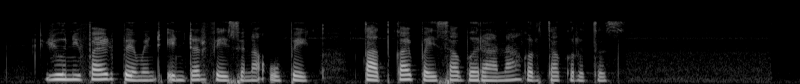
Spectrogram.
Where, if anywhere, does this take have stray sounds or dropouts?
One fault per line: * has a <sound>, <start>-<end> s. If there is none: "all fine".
all fine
